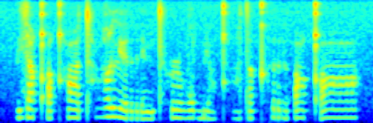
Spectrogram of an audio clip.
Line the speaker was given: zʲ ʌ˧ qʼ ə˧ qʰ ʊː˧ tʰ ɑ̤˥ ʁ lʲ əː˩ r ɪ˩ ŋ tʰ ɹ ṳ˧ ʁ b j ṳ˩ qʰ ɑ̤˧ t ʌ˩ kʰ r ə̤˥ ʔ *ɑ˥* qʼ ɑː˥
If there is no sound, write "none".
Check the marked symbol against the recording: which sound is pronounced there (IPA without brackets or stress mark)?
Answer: ɑ˥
